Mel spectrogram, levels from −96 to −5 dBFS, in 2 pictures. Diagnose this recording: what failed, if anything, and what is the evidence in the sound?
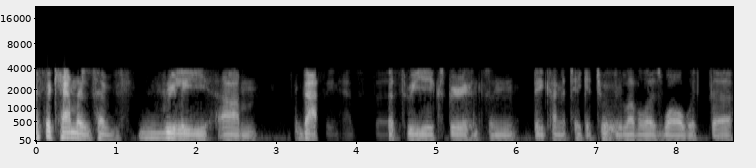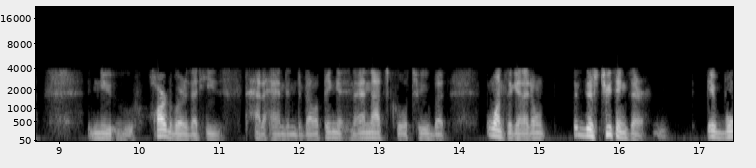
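The codec stage is the source of the constant coloration. Throughout the clip the speech has the band-limited, slightly rough and synthetic quality of the G.729 codec, running at 8 kbit/s and consistent with the G.729A variant. Nothing above 4 kHz survives. The damage is plainly audible because the decoder rebuilds each 10 ms frame from a vocal tract filter, a pitch predictor and a sparse set of pulses, not the original waveform.

On the network side, six short gaps show VoIP packet loss concealed by the speech codec. They occur at 1.11–1.17 s, at 3.18–3.30 s right after "really um", at 5.36–5.50 s, at 7.12–7.29 s, at 9.65–9.83 s just before "hardware that he's had", and at 12.51–12.68 s between "a hand in developing" and "and that's cool too". Each gap is stretched and fading, as a buzzy tone or a coloured noise, and the voice stays weak for a moment after it. 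The missing audio runs from 40 ms up to 120 ms, the longest at 12.51 s. At 3.18 s the loss is broken into short runs across about 80 ms.

At the channel or mixing stage, from 3.50 to 4.40 s the level collapses by about 23 dB, leaving a faint residue of the sound. The collapse is sharp and sustained for almost a second, which points to cancellation. The likely cause is one channel inverted. With reversed polarity on one side, the centred content common to both channels cancels when they are summed to mono, and only their small difference remains audible.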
